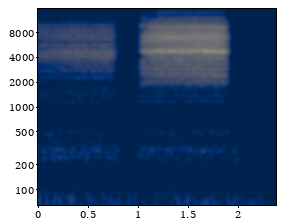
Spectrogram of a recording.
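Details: Barn owl nestling, wild and hungry, in a nest box while devouring a mouse: two rough hissing screeches, the second louder and longer, with a short pause between.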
